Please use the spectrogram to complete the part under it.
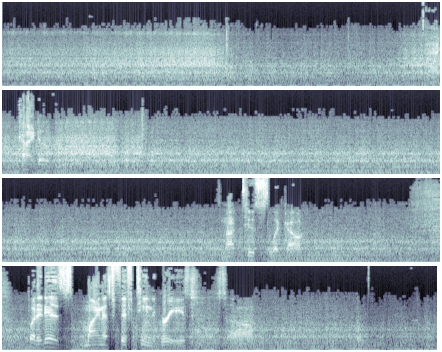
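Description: Tyres rumble on a snowy road.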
